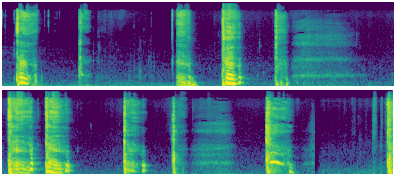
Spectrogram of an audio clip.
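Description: About nine coughs, several in quick pairs, with a loose, rattly quality and breaths between them, fitting a wet, productive cough.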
